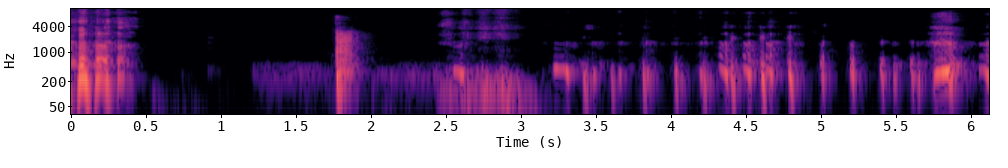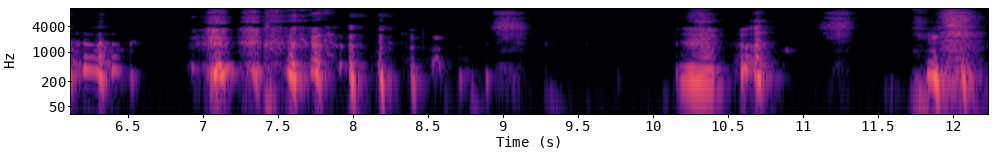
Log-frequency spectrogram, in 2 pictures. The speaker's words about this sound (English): Here's sound effects. Sound effects can play the following sounds. Rimshot, quack, bark, honk, laser, gunshot, explosion, another explosion, burp, fart, another fart, and game over. Which would you like to hear? Another fart.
